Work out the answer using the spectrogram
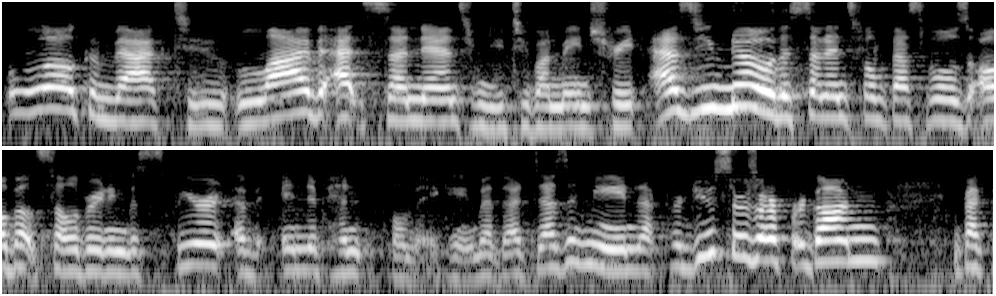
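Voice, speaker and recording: A woman hosting a live festival show, moving briskly between guests with upbeat segues. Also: medium pitch, fairly bright tone, a little hiss or hum. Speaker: host. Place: festival venue lounge.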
